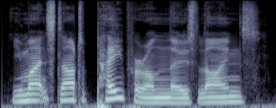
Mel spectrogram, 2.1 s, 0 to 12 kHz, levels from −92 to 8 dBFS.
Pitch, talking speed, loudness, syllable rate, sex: 140 Hz, 230 wpm, -17 LUFS, 6.0 syllables/s, male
